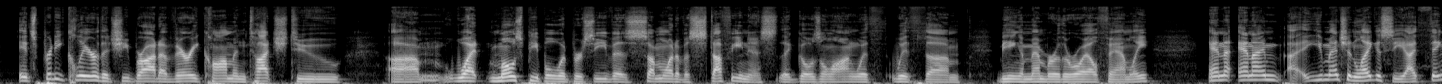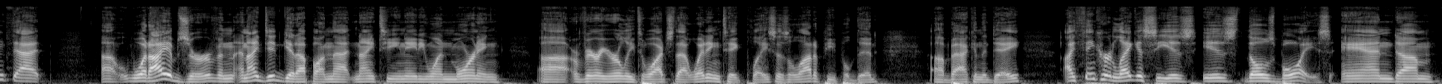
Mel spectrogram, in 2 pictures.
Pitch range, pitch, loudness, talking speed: 120-150 Hz, 130 Hz, -17 LUFS, 185 wpm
